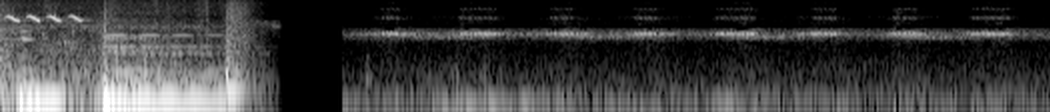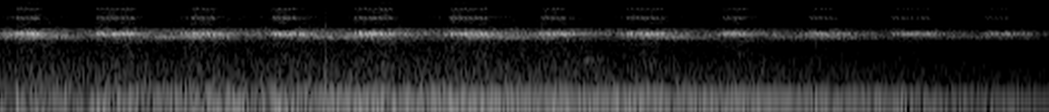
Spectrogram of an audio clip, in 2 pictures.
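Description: Music cuts off about a second in. Then a cricket chirps steadily, about two short chirps a second, over a faint low hum.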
